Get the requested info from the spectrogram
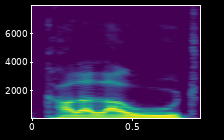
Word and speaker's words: Kalalau: But the real reason I want to go back is because I want to complete that 11-mile hike on the Kalalau Trail.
